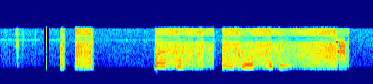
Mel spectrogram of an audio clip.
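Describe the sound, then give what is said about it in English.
Crackling static on a county dispatch radio: a few short clicks and bursts of hiss, then a long, harsh, band-limited transmission that is not getting through, with a garbled, unintelligible voice buried under the noise before it cuts off. “They're all static.”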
